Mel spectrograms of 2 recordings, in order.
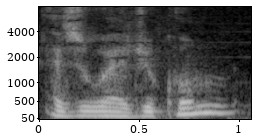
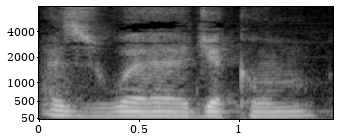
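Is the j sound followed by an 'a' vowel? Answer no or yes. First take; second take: no; yes. First: The j sound lacks the 'a' vowel. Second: The j sound takes an 'a' vowel. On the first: The speaker calls it wrong. "You pronounce it" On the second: The speaker calls it right. "The الجيم مفتوحة. ... is the right way"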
